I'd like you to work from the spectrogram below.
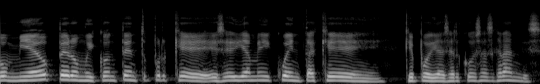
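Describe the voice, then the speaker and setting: A man with a high pitch and a Bogotá accent, monotone, flat intonation, and music in the background. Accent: Colombian, Bogotá region. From Cundinamarca, Colombia. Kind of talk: podcast interview answer.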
